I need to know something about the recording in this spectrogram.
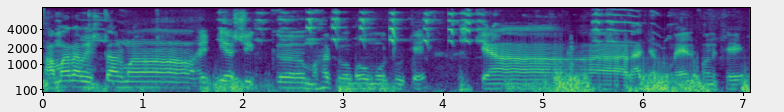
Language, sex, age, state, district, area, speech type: Gujarati, male, 60+, Gujarat, Morbi, rural, spontaneous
